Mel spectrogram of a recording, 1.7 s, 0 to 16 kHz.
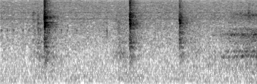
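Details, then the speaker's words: Bush VHF 41 radio under restoration: three light, dry clicks about half a second apart over faint hiss after the stuck tuning shafts were moved back. This is the FM tuner mechanism clicking normally, nothing wrong. "worry about that click in that's the FM tuner"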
